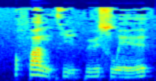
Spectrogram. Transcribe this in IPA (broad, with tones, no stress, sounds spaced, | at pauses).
f a˥˩ n t̪ʰ ḭ˨˩ p y˧˥ s w e˧˥ ɪ̯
